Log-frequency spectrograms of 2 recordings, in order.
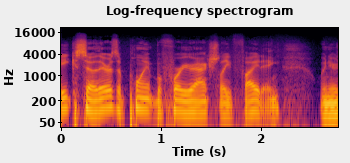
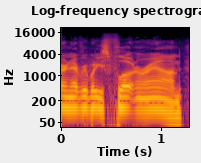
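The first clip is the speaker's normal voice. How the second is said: ordinary delivery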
